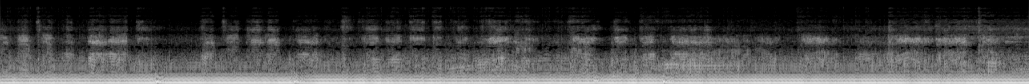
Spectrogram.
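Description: A truck-mounted speaker wall playing electronic music loud. A deep, buzzing bass note is held for seconds at a time and briefly drops out about four times.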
